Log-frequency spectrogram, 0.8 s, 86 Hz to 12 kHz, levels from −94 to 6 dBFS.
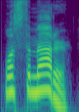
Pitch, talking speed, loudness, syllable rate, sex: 185 Hz, 230 wpm, -13 LUFS, 6.4 syllables/s, male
